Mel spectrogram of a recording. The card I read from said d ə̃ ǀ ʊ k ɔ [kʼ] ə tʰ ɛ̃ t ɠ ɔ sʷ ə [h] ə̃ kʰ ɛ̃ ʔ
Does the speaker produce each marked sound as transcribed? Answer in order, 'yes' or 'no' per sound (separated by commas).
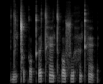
yes, yes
